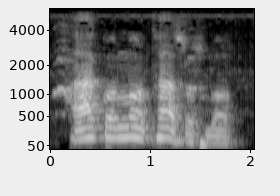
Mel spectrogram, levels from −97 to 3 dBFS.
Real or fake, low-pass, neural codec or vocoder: real; 5.4 kHz; none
